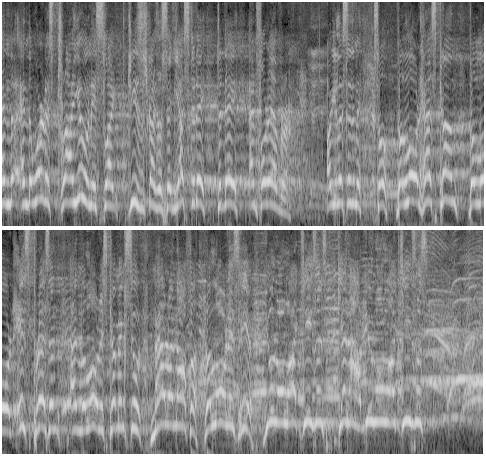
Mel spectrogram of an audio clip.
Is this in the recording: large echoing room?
yes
